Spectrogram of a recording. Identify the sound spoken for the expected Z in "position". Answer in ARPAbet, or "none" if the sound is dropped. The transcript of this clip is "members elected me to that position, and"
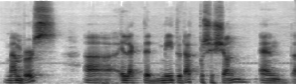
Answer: S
